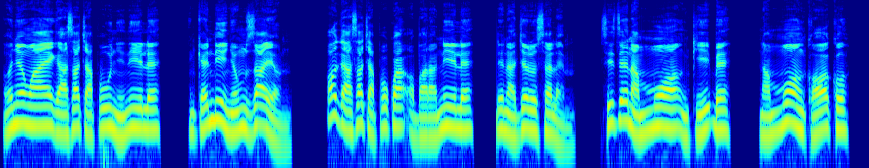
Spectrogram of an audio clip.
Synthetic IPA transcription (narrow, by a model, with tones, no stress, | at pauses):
o˦ɲe˦ŋʷa˨ɲɪ˦ɡa˨a˨s̬a˦t͡ʃa˨pʊ˦u˦ɲi˨niː˦le˦ | ŋ̩˨ke˨n̩˦di˦˨ɲo˨m̩˦za˦jɔ̰˨n̩˨ | ɔ˦ɡa˨a˨s̬a˦t͡ʃa˨pʊ˦kʷa˦ʔɔ˨ba˨ɾa˨niː˦le˦ | dɪ˨˦na˨d͡ʒe˦ɾu˦sa˦lḛ˨m̩˨ | si˦t̬e˦na˨m̩˦mʊ˦ɔ˦ŋ̩˨ki˨˦i˦k͡pe˦ | na˨m̩˦mʊ˦ɔ˦ŋ̩˨kɔ˨ɔ˦kʊ˦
